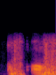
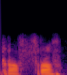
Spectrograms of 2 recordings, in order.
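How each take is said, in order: First: The r sound is dropped at the start. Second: The r sound is pronounced at the start. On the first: "roknya sampai tidak terbaca" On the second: "mengucapkan rof rof"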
